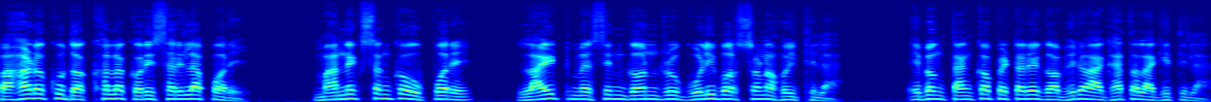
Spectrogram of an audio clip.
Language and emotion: Odia, neutral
